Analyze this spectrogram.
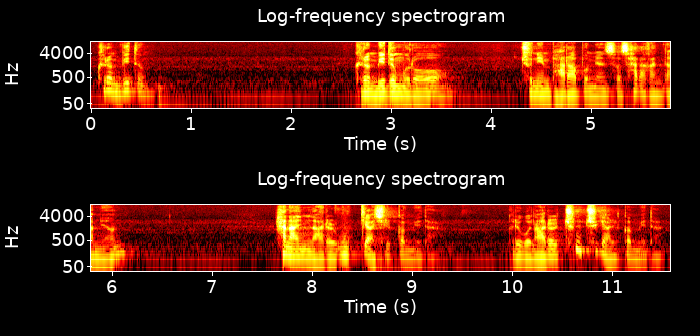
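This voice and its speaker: A male pastor telling stories in a sermon, with animated delivery and dramatic pauses. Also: on the low side, a little hiss or hum. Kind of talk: sermon storytelling.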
